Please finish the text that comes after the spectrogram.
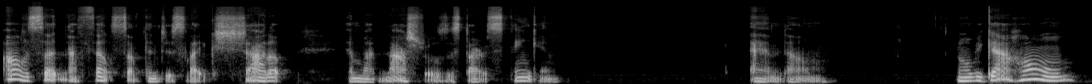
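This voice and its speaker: A woman with a deeply raspy, gravelly voice talks slowly and haltingly, pausing often to clear her throat. Her voice is husky and strained from hoarseness as she gives a candid personal update to her audience. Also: lively intonation. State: hoarse, recovering from a stroke. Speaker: vlogger. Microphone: audio only, home recording.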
